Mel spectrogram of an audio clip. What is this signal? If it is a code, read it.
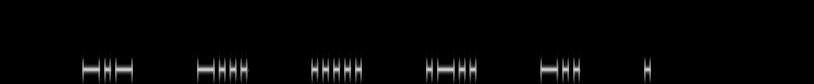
Morse code, heard as a keyed tone, about 22 wpm, spaced as for 10 wpm, 700 Hz. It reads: KB5LDE
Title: USA Call Signs - 4x Character Spacing - 22wpm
